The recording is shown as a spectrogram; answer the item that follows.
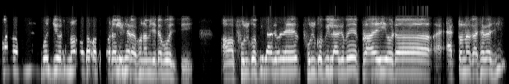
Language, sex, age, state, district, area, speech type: Bengali, male, 45-60, West Bengal, Paschim Medinipur, rural, conversation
